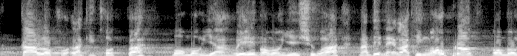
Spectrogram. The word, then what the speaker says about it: Yeshua: Yod Shin Waw Ayin bacanya Yeshua.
